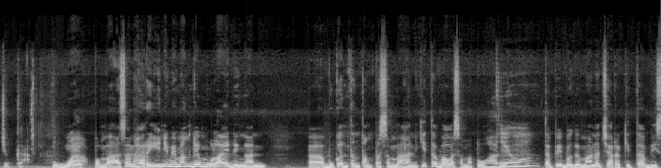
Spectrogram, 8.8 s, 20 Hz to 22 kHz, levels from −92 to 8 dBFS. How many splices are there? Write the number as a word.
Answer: one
